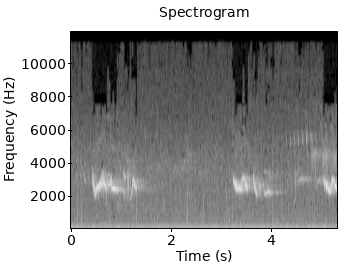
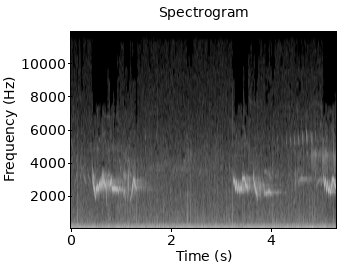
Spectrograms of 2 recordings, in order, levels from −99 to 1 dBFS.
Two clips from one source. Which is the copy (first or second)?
first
